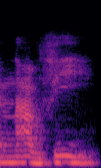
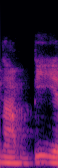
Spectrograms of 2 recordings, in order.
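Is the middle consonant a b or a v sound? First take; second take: v; b. First: The middle consonant is a v sound. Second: The middle consonant is a b sound. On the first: The speaker calls it right. "a pronúncia correta é Navi" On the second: The speaker calls it wrong. "Algumas vezes você vai ver Nabi aí"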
